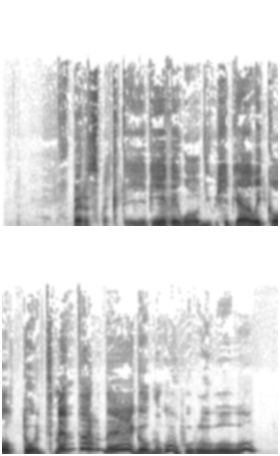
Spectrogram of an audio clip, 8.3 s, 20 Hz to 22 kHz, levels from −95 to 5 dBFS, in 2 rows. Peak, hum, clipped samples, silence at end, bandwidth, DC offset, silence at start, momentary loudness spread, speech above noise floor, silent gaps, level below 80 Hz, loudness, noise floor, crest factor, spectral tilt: 0 dBFS; none; under 0.1%; 0.35 s; 16.5 kHz; under 0.1%; 0.85 s; 9 LU; 44 dB; none; -56 dBFS; -17 LUFS; -60 dBFS; 16 dB; -4 dB/octave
